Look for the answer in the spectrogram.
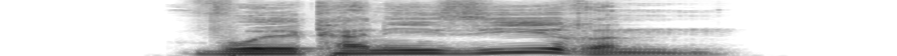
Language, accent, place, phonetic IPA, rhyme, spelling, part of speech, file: German, Germany, Berlin, [vʊlkaniˈziːʁən], -iːʁən, vulkanisieren, verb, De-vulkanisieren.ogg
- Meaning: to vulcanize (to harden rubber with heat)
